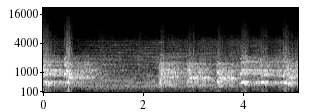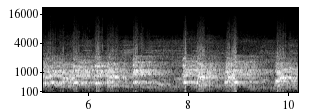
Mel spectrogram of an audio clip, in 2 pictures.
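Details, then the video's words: Several dogs barking at a dog facility, recorded March 27, 2017; overlapping sharp barks repeat roughly every half second to second, forming a dense chorus. "The Barking Lot"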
